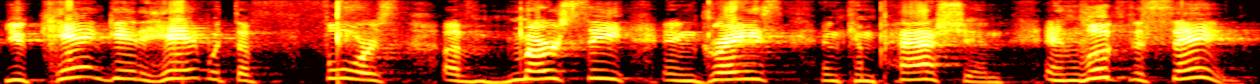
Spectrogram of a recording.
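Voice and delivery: loud, high, impassioned preaching; preaching at full force. Real, not acted. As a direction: drive the point home to the congregation.

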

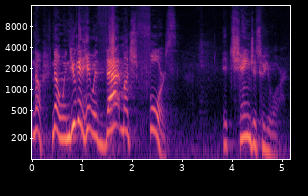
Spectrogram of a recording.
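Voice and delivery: loud, high, impassioned preaching; preaching at full force. Real, not acted. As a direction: drive the point home to the congregation.

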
